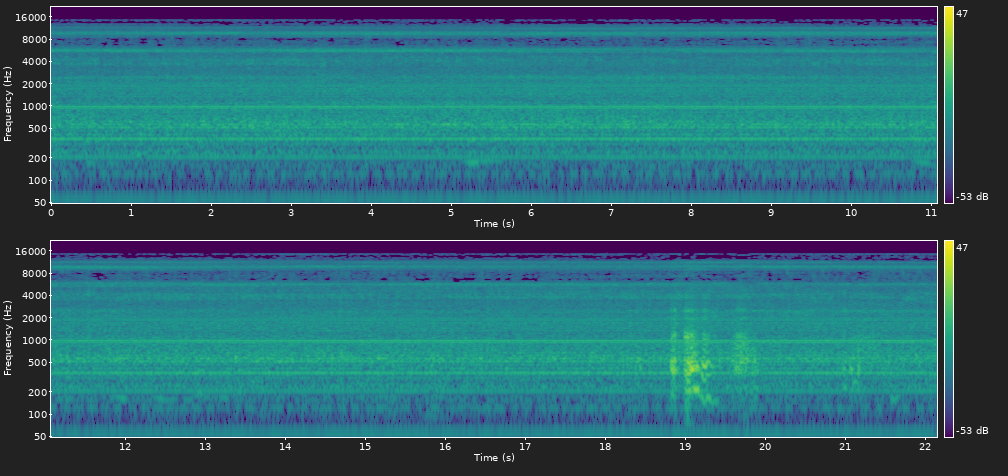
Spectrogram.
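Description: Steady humming motor with a constant pitch throughout, typical of a nebulizer compressor running during an asthma treatment.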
